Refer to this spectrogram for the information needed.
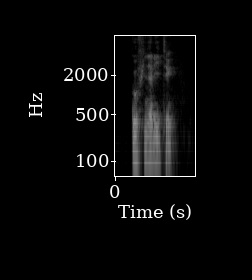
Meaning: cofinality
- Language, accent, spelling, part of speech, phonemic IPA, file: French, France, cofinalité, noun, /kɔ.fi.na.li.te/, LL-Q150 (fra)-cofinalité.wav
